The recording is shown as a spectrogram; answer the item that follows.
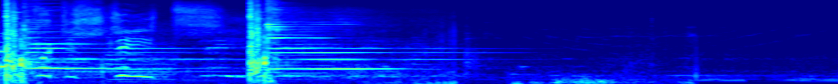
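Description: Two hits on steel shooting targets about a second and a quarter apart. Each is a sharp metallic clang that keeps ringing and fades, and the ringing has died away by the second half.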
